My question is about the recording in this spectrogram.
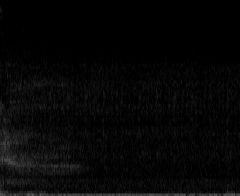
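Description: Car engine idling in the background, a steady low rumble.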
